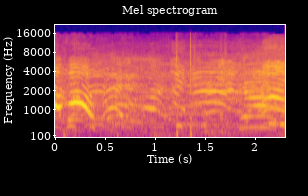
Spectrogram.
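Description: Several high-pitched voices shouting and calling over one another, loudest at the start, with a few short knocks among them.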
